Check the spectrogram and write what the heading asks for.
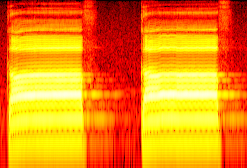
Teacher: زبان کی جڑ اور تالو کا سخت حصہ وہاں پر زبان لگے گی تو یہ ادا ہوگا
